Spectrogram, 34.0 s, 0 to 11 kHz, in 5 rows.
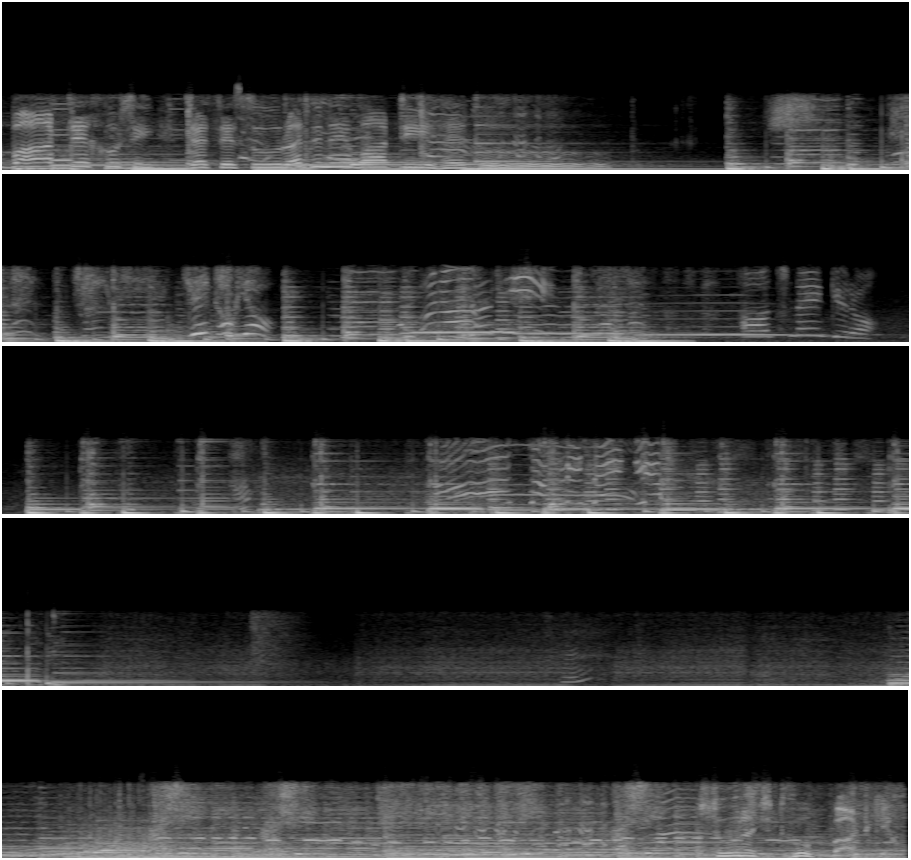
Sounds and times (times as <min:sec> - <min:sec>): Music: 0:00.0 - 0:12.8, 0:13.8 - 0:22.2, 0:27.1 - 0:34.0.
